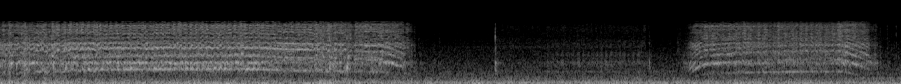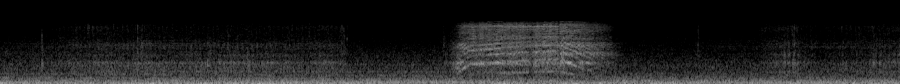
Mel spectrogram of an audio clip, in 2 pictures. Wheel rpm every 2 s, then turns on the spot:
130, 140, 10, 90, 40, 20, 20, 50, 10.
4-6 8-12 16-18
